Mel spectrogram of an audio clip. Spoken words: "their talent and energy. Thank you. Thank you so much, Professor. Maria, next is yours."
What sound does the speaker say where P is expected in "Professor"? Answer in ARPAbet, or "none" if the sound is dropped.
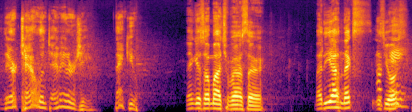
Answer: F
